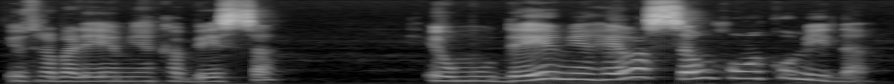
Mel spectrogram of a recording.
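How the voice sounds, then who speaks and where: Her voice is medium-pitched, warm and expressive, and she talks fairly quickly. She is a therapist and speaker in her forties, earnestly recounting her own story as a podcast guest and performing past conversations.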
